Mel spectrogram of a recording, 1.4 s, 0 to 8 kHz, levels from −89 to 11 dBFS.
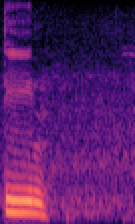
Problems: none marked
